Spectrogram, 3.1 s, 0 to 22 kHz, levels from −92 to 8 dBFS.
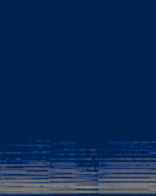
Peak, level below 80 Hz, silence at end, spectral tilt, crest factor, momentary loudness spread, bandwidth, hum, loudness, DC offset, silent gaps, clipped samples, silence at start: -28 dBFS; under -90 dBFS; 0 s; 0.5 dB/octave; 12 dB; 4 LU; 14.5 kHz; none; -39 LUFS; under 0.1%; none; under 0.1%; 0 s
